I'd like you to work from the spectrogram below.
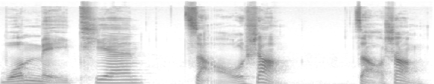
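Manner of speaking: very slow 我每天早上 with low dipping tones; slow tone demonstration. Shown as a demonstration. Teacher helping learners hear the tones, 早上 said slowly and clearly. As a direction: draw out every tone in 我每天早上. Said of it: "speak a little, uh, more slowly".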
